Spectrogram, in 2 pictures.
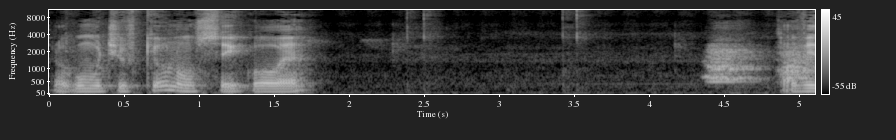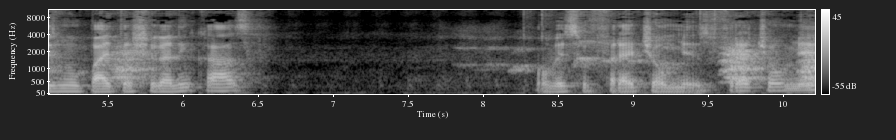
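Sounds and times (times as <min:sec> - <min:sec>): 
speech: 0:00.0 - 0:01.8, 0:04.9 - 0:06.6, 0:08.4 - 0:10.2
loud sharp dog bark: 0:04.4 - 0:05.8, 0:09.6 - 0:10.2
dogs barking excitedly: 0:04.4 - 0:06.0, 0:08.2 - 0:10.2.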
